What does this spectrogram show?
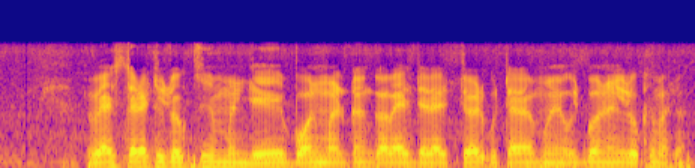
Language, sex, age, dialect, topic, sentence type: Marathi, male, 25-30, Southern Konkan, banking, statement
